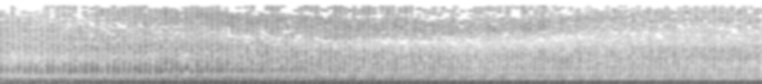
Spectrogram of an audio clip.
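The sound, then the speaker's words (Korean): The propeller engine of Amelia Earhart's first airplane, a secondhand yellow two-seat twin-propeller Kinner Airster she named Canary, drones steadily and loudly throughout, a deep throbbing hum with a rough, buzzing hiss over it and no voices. “두 사람이 탈 수 있는 노란색 쌍발 프로필러기인데 그녀는 그 항공기의 이름을 캐너리라고 바꾸었습니다.”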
